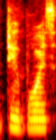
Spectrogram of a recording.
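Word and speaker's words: DuBois: Yes, we pronounce the Dub Boys.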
